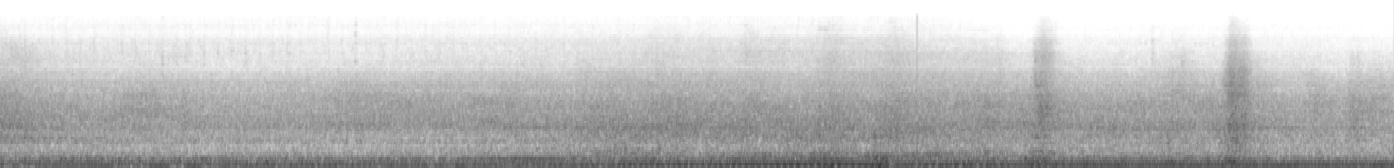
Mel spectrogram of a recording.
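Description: A tram's engine running with a steady low drone. It grows louder for a few seconds in the middle, then eases back, and two short hisses come near the end.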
